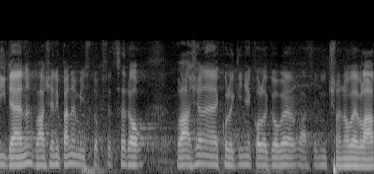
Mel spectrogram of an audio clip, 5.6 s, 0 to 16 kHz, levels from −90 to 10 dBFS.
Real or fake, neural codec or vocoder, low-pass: real; none; 7.2 kHz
